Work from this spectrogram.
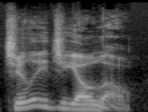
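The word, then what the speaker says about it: Ciliegiolo: Chili Giolo. Yes, it's spelled Ciliegio.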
